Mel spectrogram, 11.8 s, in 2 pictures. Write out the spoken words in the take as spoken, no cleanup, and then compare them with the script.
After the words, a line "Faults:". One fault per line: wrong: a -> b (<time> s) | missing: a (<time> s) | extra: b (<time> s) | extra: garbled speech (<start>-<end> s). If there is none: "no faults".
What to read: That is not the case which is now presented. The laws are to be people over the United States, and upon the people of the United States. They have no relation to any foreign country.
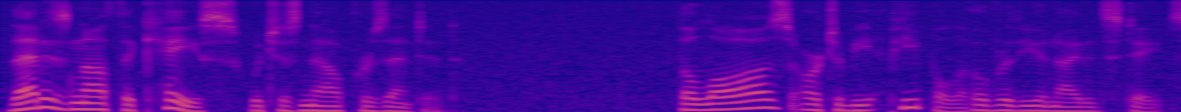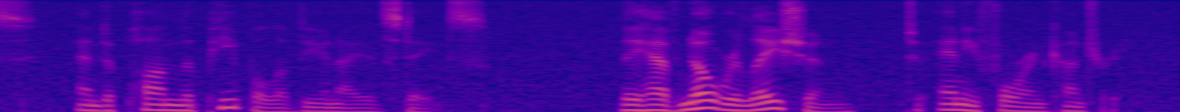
That is not the case which is now presented. The laws are to be people over the United States, and upon the people of the United States. They have no relation to any foreign country.
Faults:
no faults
